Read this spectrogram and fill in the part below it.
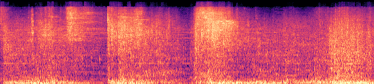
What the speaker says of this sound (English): Utilize the guard shot to unload a burst of slinger fire from behind your shield.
